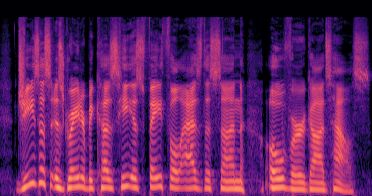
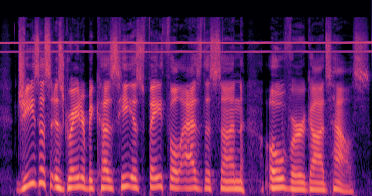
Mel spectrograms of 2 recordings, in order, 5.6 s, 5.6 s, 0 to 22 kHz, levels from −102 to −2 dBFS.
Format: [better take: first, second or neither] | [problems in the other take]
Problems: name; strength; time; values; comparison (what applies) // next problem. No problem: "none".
first | high-pitched whine; noticeable; throughout; 9 kHz, 10 dB below the speech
